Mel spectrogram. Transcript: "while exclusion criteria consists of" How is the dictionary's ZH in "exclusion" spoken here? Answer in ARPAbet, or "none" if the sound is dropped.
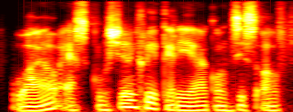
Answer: S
